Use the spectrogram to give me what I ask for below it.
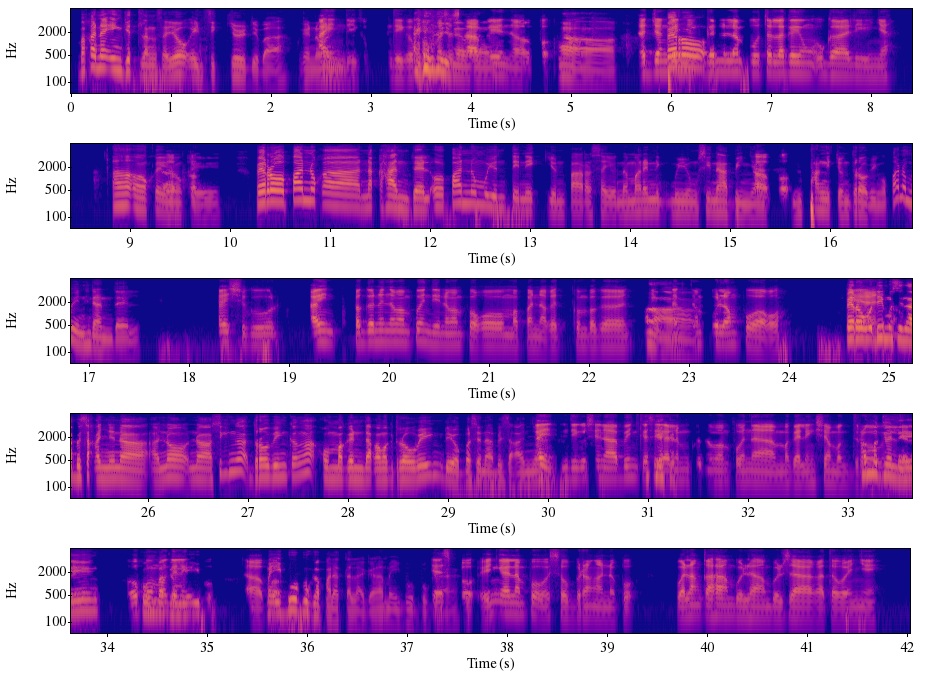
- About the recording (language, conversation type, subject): Filipino, unstructured, Ano ang pinakamasakit na sinabi ng iba tungkol sa iyo?
- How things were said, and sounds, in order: wind; laughing while speaking: "Ay, hindi"; other background noise; tapping; static; chuckle; distorted speech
